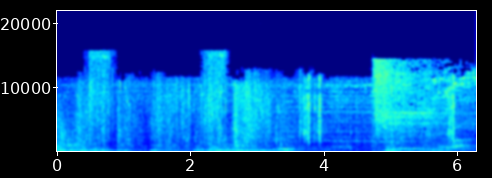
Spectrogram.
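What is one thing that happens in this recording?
A pickaxe strikes a wall.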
